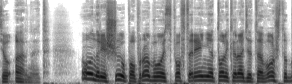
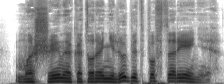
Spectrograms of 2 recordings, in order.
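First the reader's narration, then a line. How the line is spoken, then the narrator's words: Sigh. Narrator (Russian): вздохнул Грегор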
